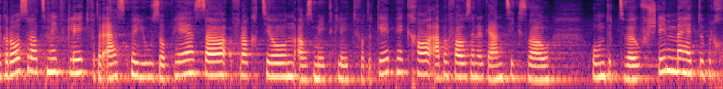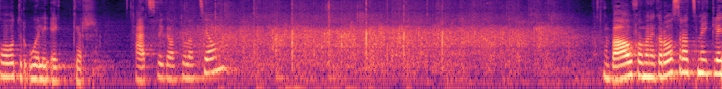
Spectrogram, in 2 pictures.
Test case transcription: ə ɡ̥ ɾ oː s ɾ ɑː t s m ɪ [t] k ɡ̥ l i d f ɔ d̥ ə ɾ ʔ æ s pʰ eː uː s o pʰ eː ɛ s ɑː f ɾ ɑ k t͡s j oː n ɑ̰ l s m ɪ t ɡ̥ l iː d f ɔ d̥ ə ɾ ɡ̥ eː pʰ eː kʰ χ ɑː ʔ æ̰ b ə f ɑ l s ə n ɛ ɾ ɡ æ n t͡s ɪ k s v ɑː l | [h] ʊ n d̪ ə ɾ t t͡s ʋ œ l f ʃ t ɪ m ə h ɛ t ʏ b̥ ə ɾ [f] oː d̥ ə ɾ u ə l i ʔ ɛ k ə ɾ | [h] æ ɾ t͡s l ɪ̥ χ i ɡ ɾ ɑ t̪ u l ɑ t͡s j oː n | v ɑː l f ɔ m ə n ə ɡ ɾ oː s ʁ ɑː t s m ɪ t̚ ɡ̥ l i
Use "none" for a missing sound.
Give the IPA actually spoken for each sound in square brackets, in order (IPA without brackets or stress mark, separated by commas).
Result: t, h, χ, h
